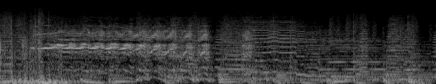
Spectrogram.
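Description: A horse lets out a loud, shrill whinny while hooves clip-clop in a steady rhythm, the neighing fading as the hoofbeats carry on.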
